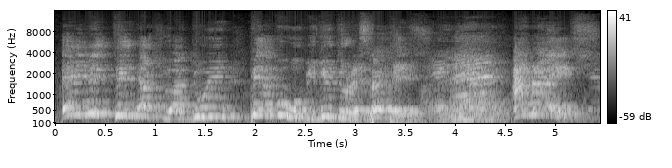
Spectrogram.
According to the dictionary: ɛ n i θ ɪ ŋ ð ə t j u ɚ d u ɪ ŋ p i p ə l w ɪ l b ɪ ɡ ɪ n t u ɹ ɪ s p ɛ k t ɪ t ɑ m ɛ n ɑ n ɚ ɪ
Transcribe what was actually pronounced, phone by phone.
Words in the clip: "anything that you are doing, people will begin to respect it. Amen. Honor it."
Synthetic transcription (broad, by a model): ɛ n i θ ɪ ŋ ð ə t j u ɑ d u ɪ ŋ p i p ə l w ɪ l b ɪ ɡ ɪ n t u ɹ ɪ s ɛ t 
